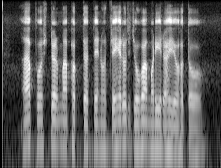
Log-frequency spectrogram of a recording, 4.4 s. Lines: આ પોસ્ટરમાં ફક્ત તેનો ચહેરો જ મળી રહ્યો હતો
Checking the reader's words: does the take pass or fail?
fail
